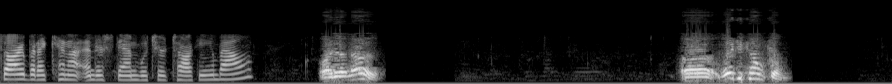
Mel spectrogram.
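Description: An elderly man speaks in short bursts close by.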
